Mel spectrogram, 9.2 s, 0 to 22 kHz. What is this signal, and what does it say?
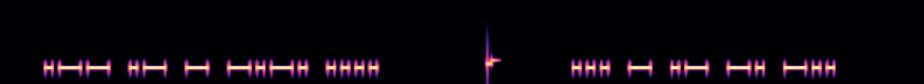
Morse code, heard as a keyed tone, about 17 wpm, 700 Hz. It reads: WATCH STAND
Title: Sentences from Top 300 Words - New Word Drill - 17wpm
